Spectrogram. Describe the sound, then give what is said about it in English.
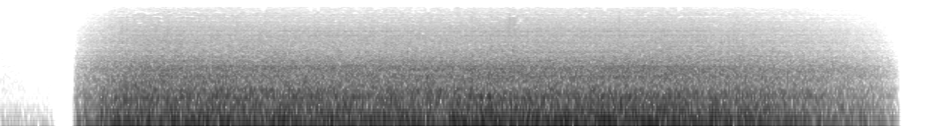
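A car engine gives a continuous low, broad rumble. It starts abruptly and holds steady for about five seconds, then tapers away at the end. No other sound is heard. “Car.”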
